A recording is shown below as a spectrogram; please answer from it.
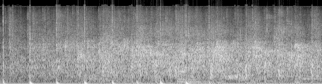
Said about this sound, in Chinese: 那我们再一次的谢谢张宝华牧师啊，来到我们当中分享神的话语，我们掌声谢谢他。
